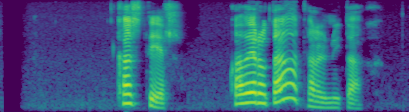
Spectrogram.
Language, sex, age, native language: Icelandic, female, 50-59, Icelandic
